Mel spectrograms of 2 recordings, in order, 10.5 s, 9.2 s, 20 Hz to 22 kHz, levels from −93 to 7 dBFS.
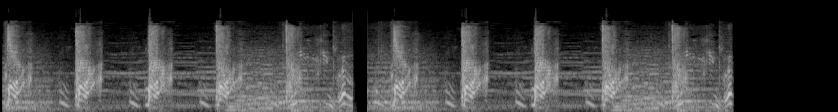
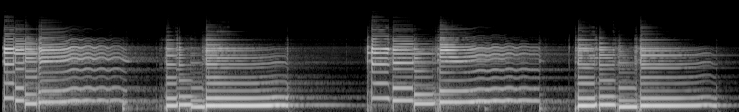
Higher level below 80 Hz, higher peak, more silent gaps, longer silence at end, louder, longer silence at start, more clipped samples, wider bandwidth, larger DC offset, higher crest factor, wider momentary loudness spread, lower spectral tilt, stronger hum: about the same, -52 dBFS vs -56 dBFS; second, -6 dBFS vs 0 dBFS; first, 4.47-4.58 s vs none; first, 1.3 s vs 0.1 s; second, -24 LUFS vs -16 LUFS; about the same, 0 s vs 0.05 s; neither; first, 11.5 kHz vs 7.8 kHz; neither; about the same, 18 dB vs 18 dB; about the same, 15 LU vs 15 LU; second, -3 dB/octave vs -5.5 dB/octave; neither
